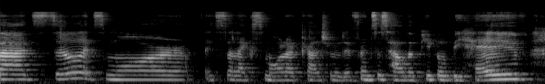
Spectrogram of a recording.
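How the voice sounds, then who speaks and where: Bright, sharp tone in a German accent, with fairly even intonation at a moderate pace. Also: woman. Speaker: expat tour guide. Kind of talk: podcast interview.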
